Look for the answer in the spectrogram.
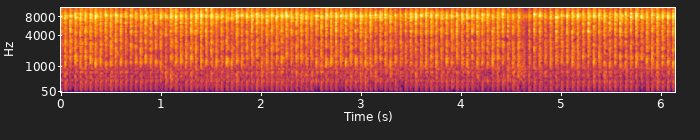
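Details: Murray Widebody LT 14.5 42" lawn tractor running after its first start on added gas: a harsh, raspy crackle pulsing about four times a second, sharp and loud. The exhaust is open because the muffler is missing.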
